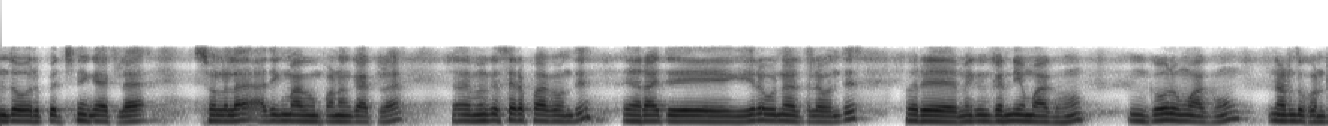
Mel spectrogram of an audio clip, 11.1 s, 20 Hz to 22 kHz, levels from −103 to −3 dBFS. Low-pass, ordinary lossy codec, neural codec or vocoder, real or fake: 5.4 kHz; none; codec, 24 kHz, 0.9 kbps, DualCodec; fake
